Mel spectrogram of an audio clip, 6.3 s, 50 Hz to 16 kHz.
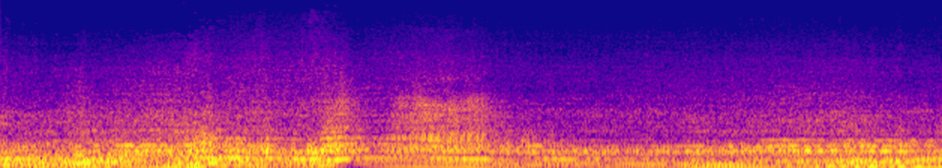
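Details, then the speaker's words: Turbo Mustang Bullitt with an On 3 Gen 1 kit, after resealing the flanges and V-bands. The engine pulls through the revs with a smooth rising rush and deep rumble, no ticking, spooling below 4800 rpm. Normal turbo spool. "all right guys the car is actually way better I haven't heard turbo noise like that in this car in a long time it's actually spooling below 4800 rpm"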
